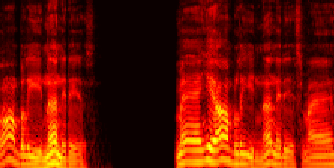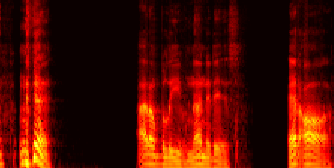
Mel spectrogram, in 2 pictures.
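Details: Adult man speaking; ordinary speech.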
